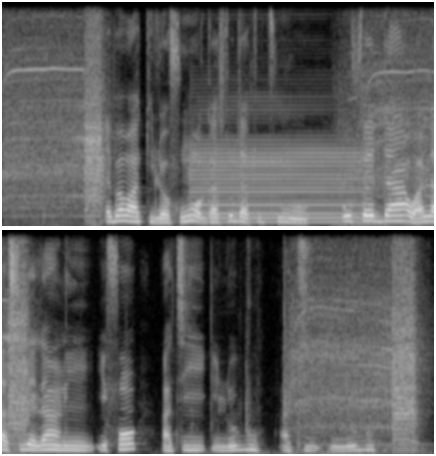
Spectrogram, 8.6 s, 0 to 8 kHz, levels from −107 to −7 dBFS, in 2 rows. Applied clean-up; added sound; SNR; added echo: none; Wind instrument, woodwind instrument + Tools; 11 dB; none.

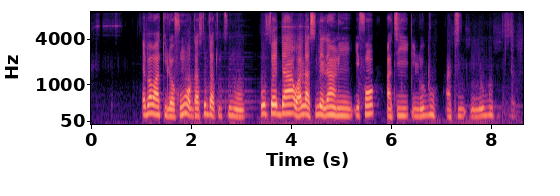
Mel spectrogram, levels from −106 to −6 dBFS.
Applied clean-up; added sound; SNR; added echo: neural separator model SepFormer DNS4.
